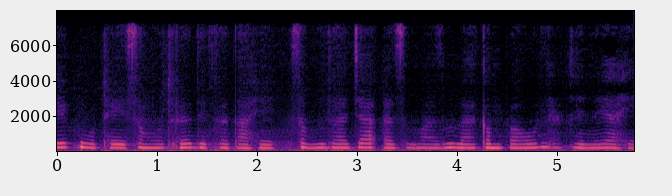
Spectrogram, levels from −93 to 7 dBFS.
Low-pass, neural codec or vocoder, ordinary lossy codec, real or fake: 7.2 kHz; codec, 24 kHz, 0.5 kbps, DualCodec; MP3, 48 kbps; fake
